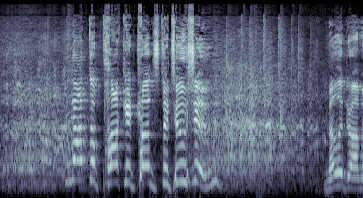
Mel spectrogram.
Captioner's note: laughter; laughter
